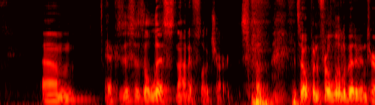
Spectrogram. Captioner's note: laughs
